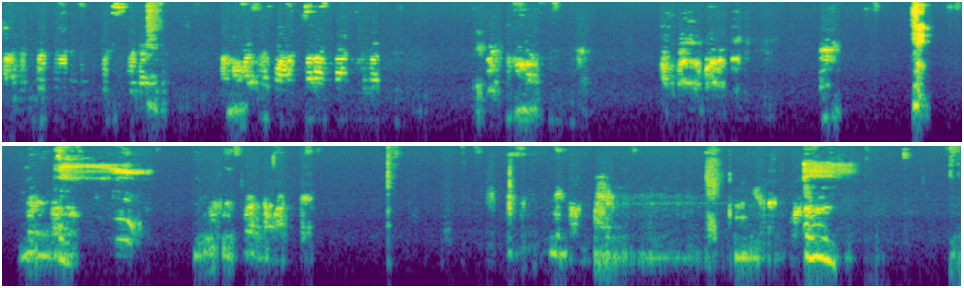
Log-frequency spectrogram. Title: Most requested hiccups video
